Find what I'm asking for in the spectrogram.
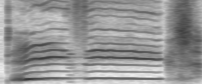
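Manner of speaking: very high, drawn-out squeaky wail of a name; mock wail. Viewer aching for the rejected contestant, high mock wail. Viewer's reaction to heartbreaking scene.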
